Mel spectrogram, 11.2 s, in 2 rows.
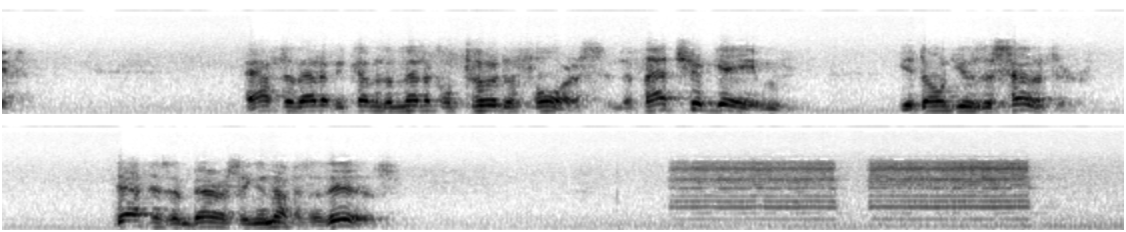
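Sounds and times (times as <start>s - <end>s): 
speech: 1.2s - 5.5s, 6.2s - 7.7s
telephone ringing: 8.9s - 10.9s.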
